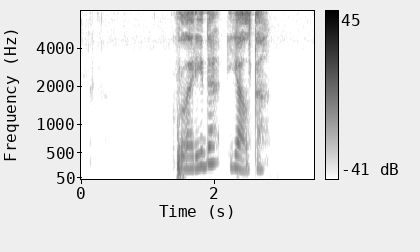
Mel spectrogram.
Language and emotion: Russian, neutral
